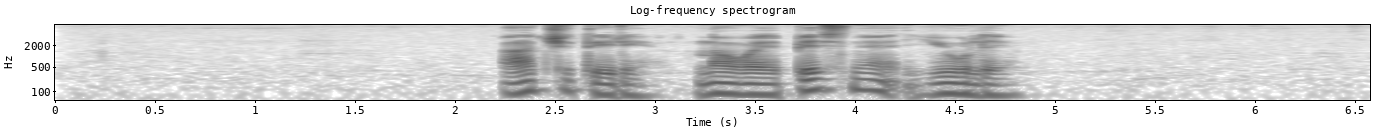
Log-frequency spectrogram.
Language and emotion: Russian, neutral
